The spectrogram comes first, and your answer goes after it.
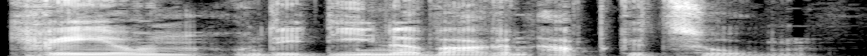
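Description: A man narrating a classic Greek myth as a scripted audiobook reading, measured and formal. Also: low-pitched, big pitch swings, creaky, breathy edge, dry recording, studio quality.

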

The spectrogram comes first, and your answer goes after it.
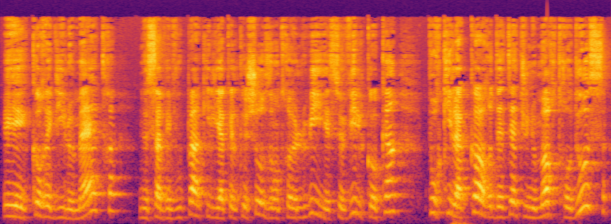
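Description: A woman voicing a huge, burly, calm outlaw who speaks in a low grumbling murmur. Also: normal speed, natural voice. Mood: scolding.

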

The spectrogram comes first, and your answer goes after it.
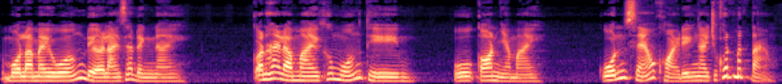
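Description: Drunken village father, cursing and threatening, lowish voice, read by a woman. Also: animated, normal speed, fairly bright tone. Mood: commanding.

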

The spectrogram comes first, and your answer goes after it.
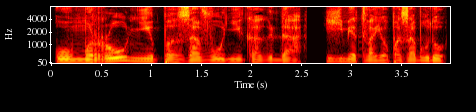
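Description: A man's voice: fairly low pitch, mellow, no room sound, studio quality. A man reading an audiobook, voicing an imperious, hot-tempered older noblewoman who scolds and snaps. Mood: indignant. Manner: scolding, quick to anger.

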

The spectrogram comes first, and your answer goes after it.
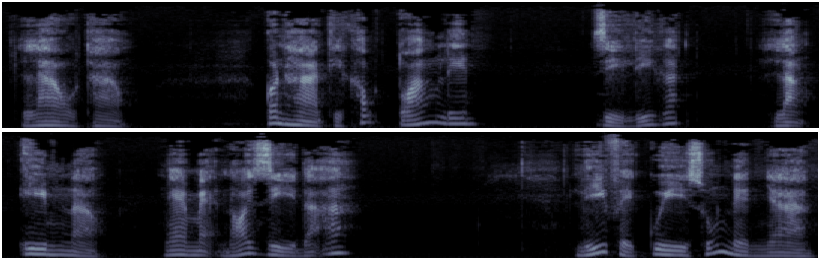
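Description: A man narrating a late-night radio story in a measured, somber reading. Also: fairly low pitch, breathy edge, no echo.

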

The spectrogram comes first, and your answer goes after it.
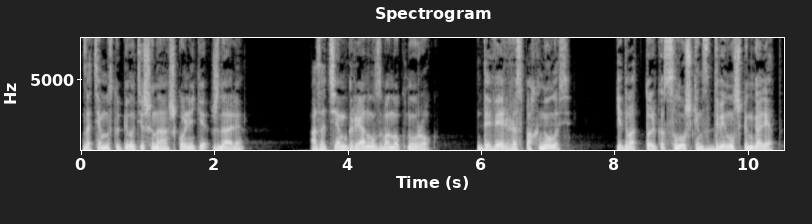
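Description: A man reading a novel aloud as scripted narration with expressive storytelling. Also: on the low side, no room sound, clean studio sound. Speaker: audiobook reader.

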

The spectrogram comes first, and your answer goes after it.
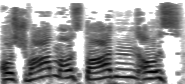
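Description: A male radio host talking fast in a studio, ranting with mock outrage at a caller. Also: very high voice, sharp tone. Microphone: studio mic with headphones.

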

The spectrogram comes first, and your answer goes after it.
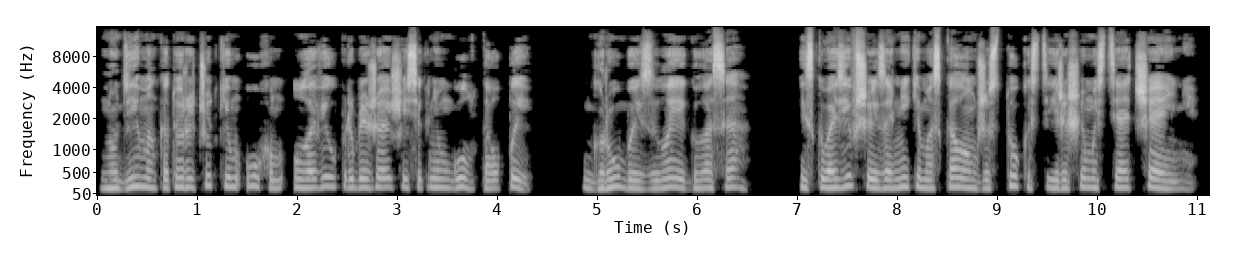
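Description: A reader narrating a fantasy audiobook in a steady, expressive way. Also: mid-range voice, no room sound, clean studio sound. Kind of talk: scripted narration.

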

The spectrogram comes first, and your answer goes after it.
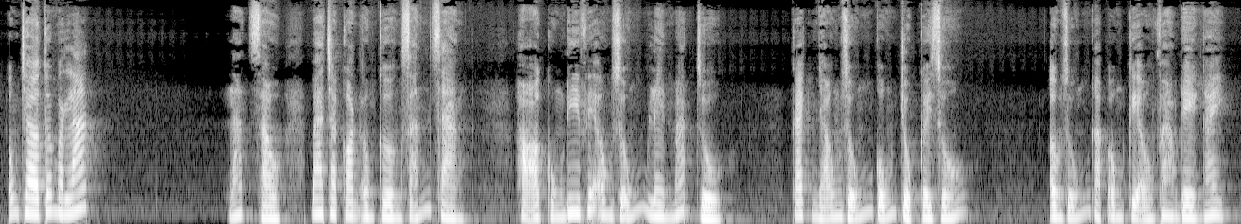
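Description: A woman storyteller reads a ghost story aloud in a steady, measured delivery. Her voice has a husky, slightly breathy grain. Pitch sits in a middle range for a woman.

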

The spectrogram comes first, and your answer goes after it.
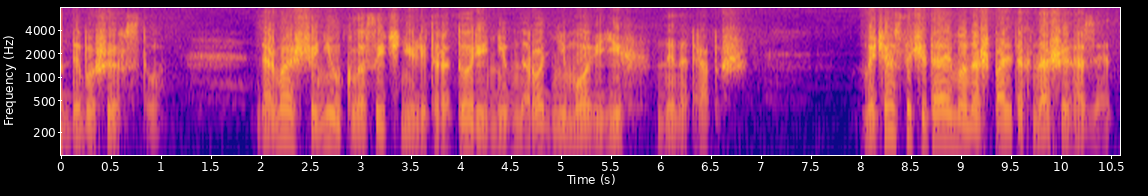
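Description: A man giving a measured, explanatory scripted reading of a language usage guide, setting apart single words as he goes. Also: on the low side, a bit bright, no room sound, muffled recording.

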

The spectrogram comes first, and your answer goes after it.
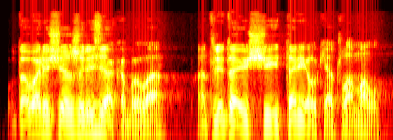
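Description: A gruff, reluctant young man, voiced by a male reader, who mutters and snaps back his answers. The voice sits low and a little gravelly, close to the reader's own. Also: very animated, a little fast, fairly bright tone, exaggerated voice. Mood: grumbling. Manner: grumbling and reluctant. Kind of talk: audiobook character voice.

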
